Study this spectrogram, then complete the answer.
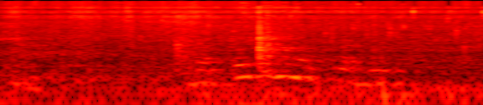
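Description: Potato stir-fry frying on a home stove, a soft steady sizzle with a brief clatter midway, fairly faint against a quiet room.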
